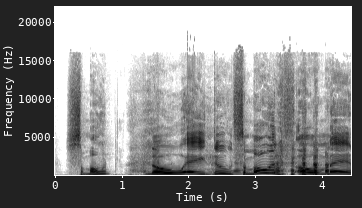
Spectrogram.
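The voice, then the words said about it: Put-on accent imitating football players. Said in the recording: “I probably do a crappy accent”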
